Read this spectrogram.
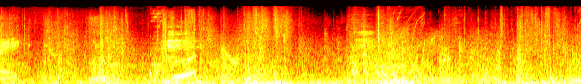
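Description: Game attacks land with punchy hits and whooshes.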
